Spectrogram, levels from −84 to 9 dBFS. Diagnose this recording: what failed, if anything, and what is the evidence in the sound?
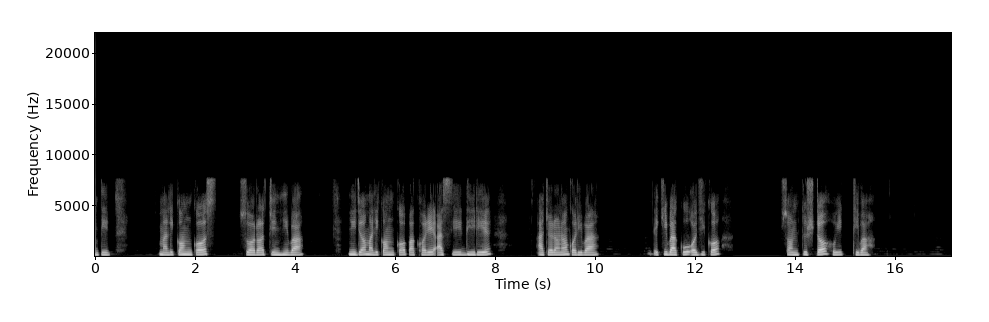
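Nothing stood out on listening to the speech in this recording.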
